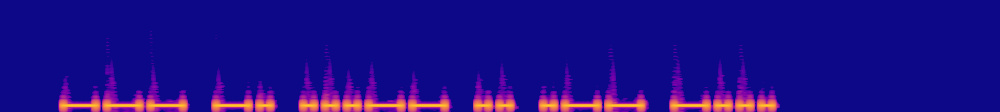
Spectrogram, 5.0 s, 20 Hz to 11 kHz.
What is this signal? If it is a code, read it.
Morse code, heard as a keyed tone, about 22 wpm, 700 Hz. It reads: ON3IWB
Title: DXCC-100 Call Signs - 6 Characters - Repeated 3x - 22wpm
